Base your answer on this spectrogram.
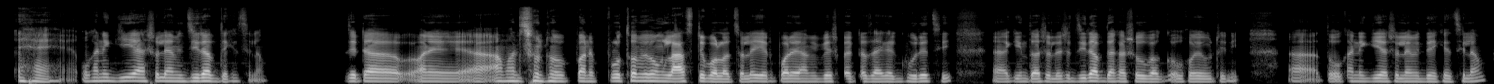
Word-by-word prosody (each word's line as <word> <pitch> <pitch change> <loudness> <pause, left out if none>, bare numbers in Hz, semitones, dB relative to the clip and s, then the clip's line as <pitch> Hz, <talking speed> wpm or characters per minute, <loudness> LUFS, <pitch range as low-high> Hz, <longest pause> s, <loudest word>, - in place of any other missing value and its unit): হ্যাঁ, 160 -1 -1 0.3
হ্যাঁ। 190 +4 -13
ওখানে 160 +2 -1
গিয়ে 165 +2 +2
আসলে 155 +1 -1
আমি 145 -1 -1
জিরাফ 155 -1 +5
দেখেছিলাম। 150 +4 -8 0.9
যেটা 150 0 +2 0.5
মানে 145 0 +2 0.4
আ - - +2 0.2
আমার 155 0 +1
জন্য 160 -3 +1 0.3
মানে 145 -2 +3 0.2
১ম 155 +3 +2
এবং 160 -1 +3
লাস্টে 140 +2 +5
বলা 130 -1 +4
চলে। 130 +3 0
এরপরে 140 -1 0
আমি 135 0 -7
বেশ 140 0 +1
কয়েকটা 135 +1 -2
জায়গায় 130 0 0
ঘুরেছি। 145 0 -1 0.5
এ্যা 135 - -5 0.2
কিন্তু 135 0 -5
আসলে 135 -1 -3
সে - - -4
জিরাফ 150 +1 +4
দেখার 135 -1 0
সৌভাগ্য 130 -2 0 0.2
হয়ে 135 0 0
ওঠেনি। - - -9 0.6
আ - - -7 0.3
তো - - -20
ওখানে 145 - -5
গিয়ে 145 0 +2
আসলে 140 0 -3
আমি 135 - -3
দেখেছিলাম। 140 +3 -4
145 Hz, 165 wpm, -22 LUFS, 135-155 Hz, 0.9 s, জিরাফ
